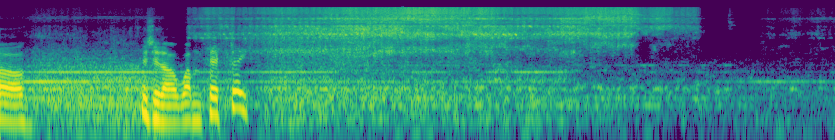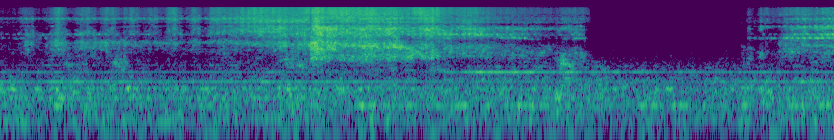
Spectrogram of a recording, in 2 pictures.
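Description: A lathe hums steadily as it spins.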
